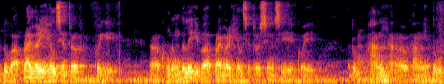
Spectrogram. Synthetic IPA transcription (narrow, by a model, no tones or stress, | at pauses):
ɐdubɐpɾajmaɾiɦeltʰsentɐɾɐkʰojɡi | kʰuŋɡɐŋdɐlɐjɾibɐpɾajmaɾiheltʰsentɐɾsiŋsiɐkʰo̰j | ɐdumhaŋnḭhaŋniɐdubu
